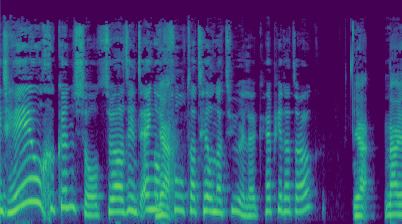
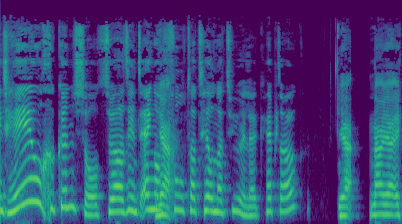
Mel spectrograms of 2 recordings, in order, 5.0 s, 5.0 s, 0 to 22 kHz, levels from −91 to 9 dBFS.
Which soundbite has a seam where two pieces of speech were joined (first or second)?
second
